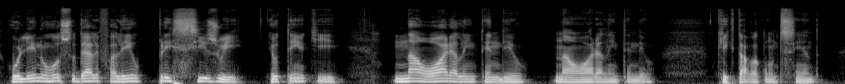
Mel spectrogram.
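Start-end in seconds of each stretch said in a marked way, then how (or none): none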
